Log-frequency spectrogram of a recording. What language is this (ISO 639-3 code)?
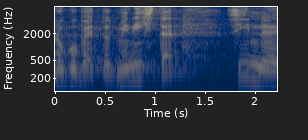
est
